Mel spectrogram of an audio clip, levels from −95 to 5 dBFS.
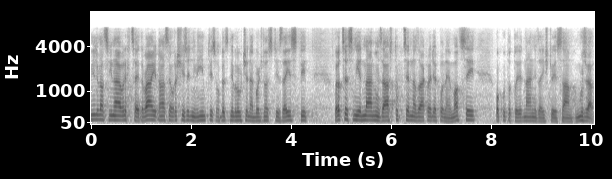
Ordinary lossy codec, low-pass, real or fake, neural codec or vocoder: MP3, 64 kbps; 7.2 kHz; fake; codec, 16 kHz, 1 kbps, FunCodec, trained on LibriTTS, 50 frames a second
